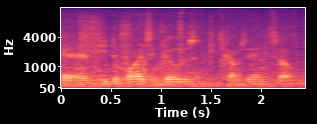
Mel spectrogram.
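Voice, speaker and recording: The guest speaker, a former air traffic control manager, has a fairly low voice and a flat delivery. Recorded on a distant mic in a noisy club meeting room, he gives an informal, conversational presentation with audience questions, halting and often rephrasing and repeating himself.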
